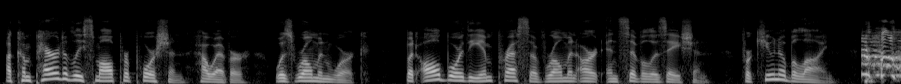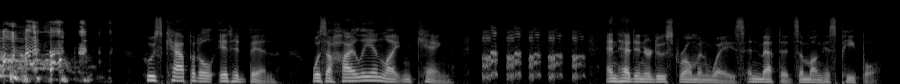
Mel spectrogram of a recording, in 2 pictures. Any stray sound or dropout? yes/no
yes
